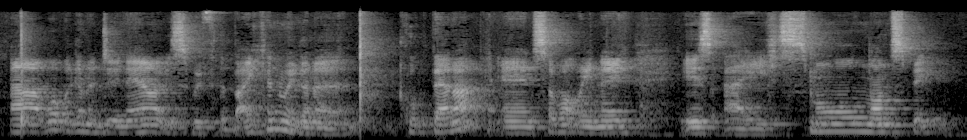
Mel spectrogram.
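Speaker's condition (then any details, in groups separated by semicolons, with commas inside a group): No condition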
